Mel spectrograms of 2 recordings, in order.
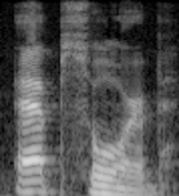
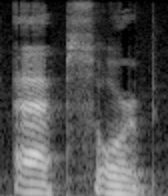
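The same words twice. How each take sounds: No difference in how they are said.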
